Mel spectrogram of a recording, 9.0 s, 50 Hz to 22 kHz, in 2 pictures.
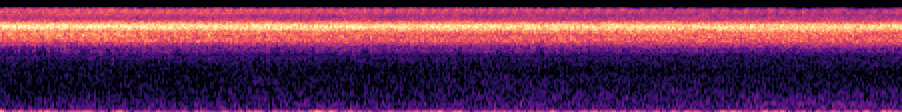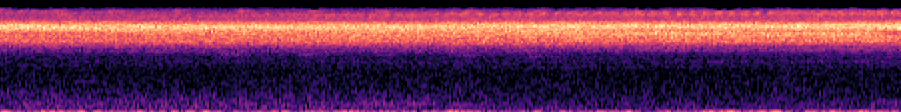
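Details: Cicadas in a Japanese hillside residential area in Nisshin, Aichi Prefecture, on a summer afternoon, 28 July 2021: an intense, constant high-pitched whirring buzz dominating, with faint low background noise.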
